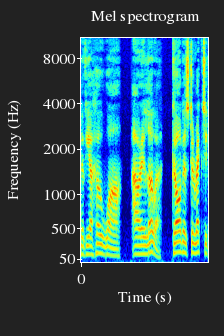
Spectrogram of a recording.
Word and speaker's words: Yahowah: in advance of it occurring, Yahowah, the proper pronunciation of Yahowah, our ElOah, God as directed in his Torah, teaching regarding his existence and our Shalom, restoration.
